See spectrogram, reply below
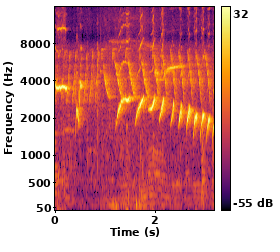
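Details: White-rumped shama song for coaxing captive birds into song: a high opening whistle, then an even, accelerating series of rising slurred notes repeated several times a second.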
